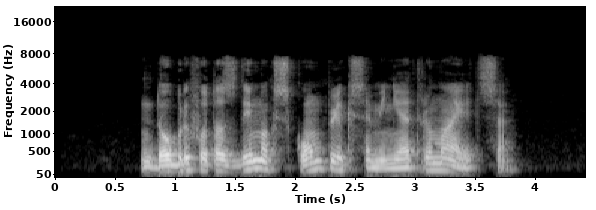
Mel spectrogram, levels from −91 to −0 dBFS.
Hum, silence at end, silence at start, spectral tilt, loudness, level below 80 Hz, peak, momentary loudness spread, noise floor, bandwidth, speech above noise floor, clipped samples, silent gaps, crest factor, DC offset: none; 0.6 s; 0.7 s; -6.5 dB/octave; -20 LUFS; -58 dBFS; -2 dBFS; 12 LU; -77 dBFS; 7.8 kHz; 57 dB; under 0.1%; none; 18 dB; under 0.1%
